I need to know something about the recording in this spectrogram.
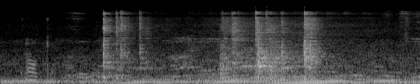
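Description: Metal plates clang and clatter as they are set down.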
